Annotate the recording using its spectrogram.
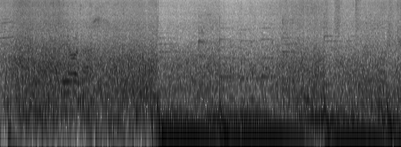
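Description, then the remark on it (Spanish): Loud surf and crashing waves roar continuously, joined midway by a low steady engine drone like a boat motor, with wind buffeting the microphone throughout. “¿A dónde, a, a que suena así como como ruido de agua.”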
